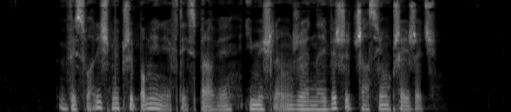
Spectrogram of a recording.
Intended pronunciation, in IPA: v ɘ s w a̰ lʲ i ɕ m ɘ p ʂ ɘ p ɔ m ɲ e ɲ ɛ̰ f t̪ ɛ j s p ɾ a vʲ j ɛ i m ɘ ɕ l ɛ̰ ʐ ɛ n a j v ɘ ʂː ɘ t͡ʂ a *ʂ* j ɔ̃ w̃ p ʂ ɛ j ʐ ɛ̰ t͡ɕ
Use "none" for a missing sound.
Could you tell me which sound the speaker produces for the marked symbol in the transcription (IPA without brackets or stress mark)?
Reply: s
